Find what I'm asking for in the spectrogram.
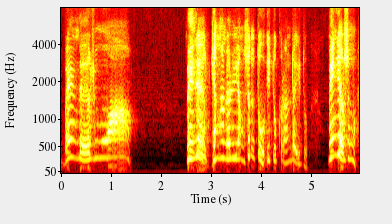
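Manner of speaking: high-pitched cry, words stretched out; mock distraught yell. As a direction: imitate a hysterical mourner ordering everyone away. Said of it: "teriak dia". (teriakan histeris tiruan, nada tinggi)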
